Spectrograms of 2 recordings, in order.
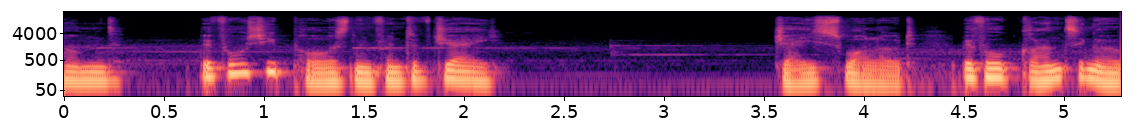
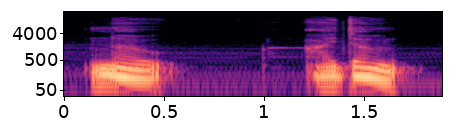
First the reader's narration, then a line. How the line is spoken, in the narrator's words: he mumbled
